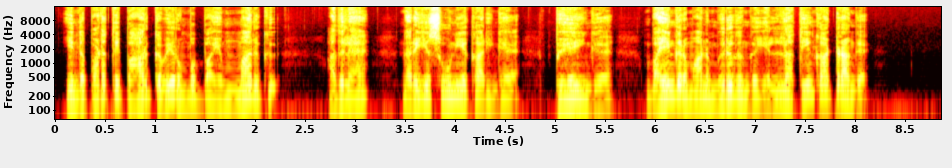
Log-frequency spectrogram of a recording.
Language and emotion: Tamil, fearful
